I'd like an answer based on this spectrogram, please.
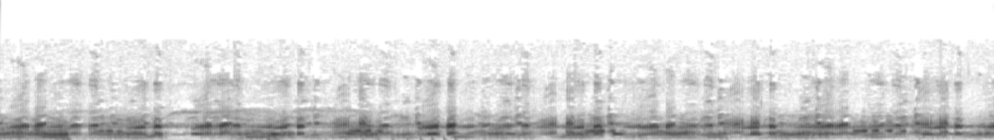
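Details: Crowded frog chorus: overlapping grating croaks and quick clear whistled notes, a brief lull near the start before the dense calling resumes steadily.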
